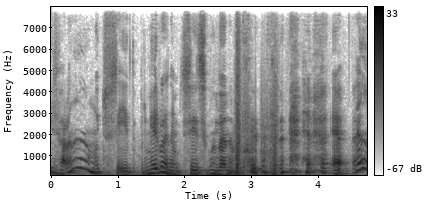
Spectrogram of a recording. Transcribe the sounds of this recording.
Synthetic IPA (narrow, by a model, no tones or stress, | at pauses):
elɪfalɐnɐ̃mũj̃t̪ʊ̥sed̪ʊpɾimejɾuɛ̃nẽm̃sed̪usɪɡũnd̪uɐ̃nɐ̃vt̪sed̪ɐ | ɛnɐ̃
